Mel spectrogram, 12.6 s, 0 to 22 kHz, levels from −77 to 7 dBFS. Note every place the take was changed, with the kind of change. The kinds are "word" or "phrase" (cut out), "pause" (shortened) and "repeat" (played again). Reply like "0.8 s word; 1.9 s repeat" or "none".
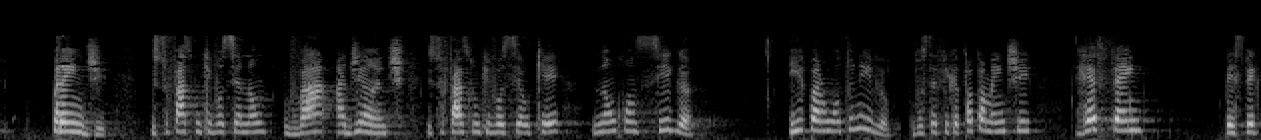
2.7 s pause; 9.0 s pause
